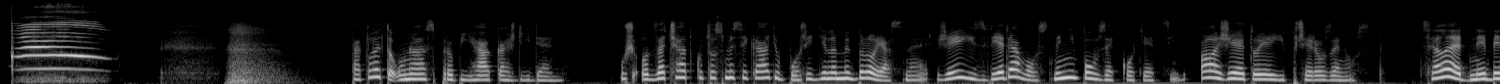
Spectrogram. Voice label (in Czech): narace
